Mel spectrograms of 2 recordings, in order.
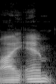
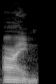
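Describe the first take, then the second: First: It is said as two separate words. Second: It is said joined as one syllable.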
